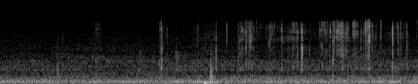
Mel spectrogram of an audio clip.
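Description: Foil trading-card pack wrapper crinkling and tearing as it is pulled open by hand: a run of small, irregular crackles that grows busier after the first second, with one soft knock about two seconds in.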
